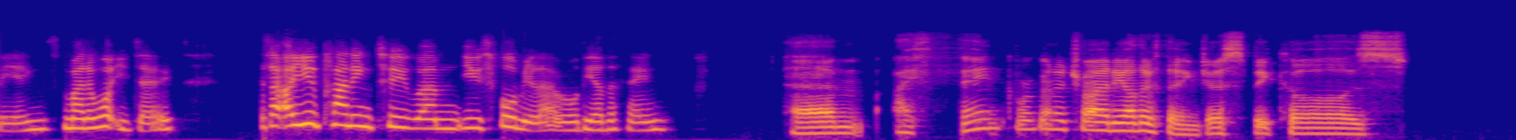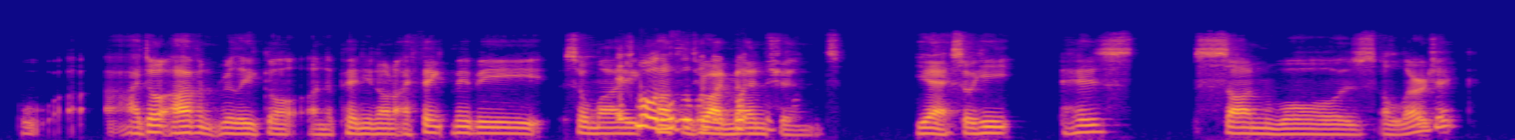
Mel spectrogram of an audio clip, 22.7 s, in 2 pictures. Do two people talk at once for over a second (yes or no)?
yes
